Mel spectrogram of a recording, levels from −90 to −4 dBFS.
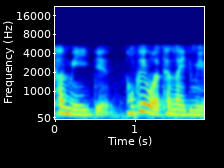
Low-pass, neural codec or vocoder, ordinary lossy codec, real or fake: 5.4 kHz; none; none; real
